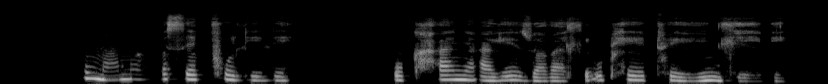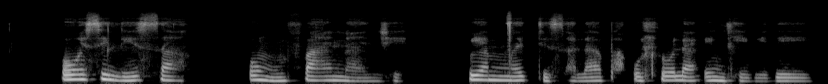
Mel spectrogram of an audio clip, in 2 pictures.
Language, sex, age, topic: North Ndebele, female, 25-35, health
